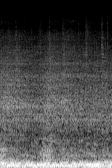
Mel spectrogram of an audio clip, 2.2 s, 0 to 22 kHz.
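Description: BMW F 850 GS parallel-twin engine running at low revs, a steady low rumble.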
